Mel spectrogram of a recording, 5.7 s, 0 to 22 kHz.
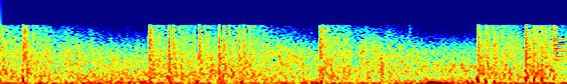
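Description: M4 rifle fired in burst mode in Battlefield 4, sharp gunshots in quick clusters with short pauses between bursts, crisp and fairly close with no talking.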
